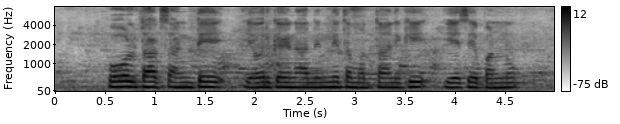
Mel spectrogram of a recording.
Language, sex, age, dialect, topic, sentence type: Telugu, male, 31-35, Southern, banking, statement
